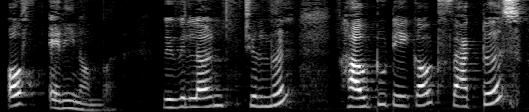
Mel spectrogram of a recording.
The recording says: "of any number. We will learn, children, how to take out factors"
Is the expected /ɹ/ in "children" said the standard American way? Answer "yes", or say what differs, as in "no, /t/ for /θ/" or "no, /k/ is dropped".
yes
